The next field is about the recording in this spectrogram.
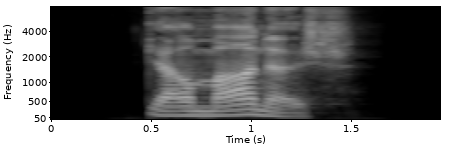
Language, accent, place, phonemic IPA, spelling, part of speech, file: German, Germany, Berlin, /ˌɡɛʁˈmaːnɪʃ/, Germanisch, proper noun, De-Germanisch.ogg
- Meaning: Germanic (language)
